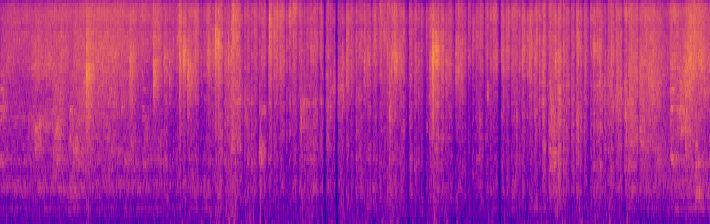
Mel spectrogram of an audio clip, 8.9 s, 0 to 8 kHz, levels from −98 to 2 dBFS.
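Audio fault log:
2.02–8.00 s, repeated packet loss (robotic sound): about a hundred short holes, none longer than roughly 57 ms, each patched by stretching the previous sound. Over a third of this stretch is concealed, so it turns choppy, with nothing above 8 kHz, which fits a G.722 call path.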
